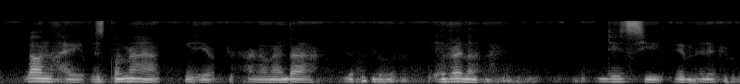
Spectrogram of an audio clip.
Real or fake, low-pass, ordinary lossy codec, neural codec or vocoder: fake; none; none; codec, 16 kHz, 0.5 kbps, FunCodec, trained on Chinese and English, 25 frames a second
